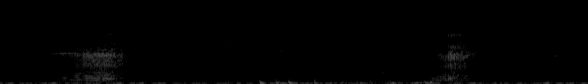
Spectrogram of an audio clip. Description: Like humans, cats may snore if they have a stuffy nose.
